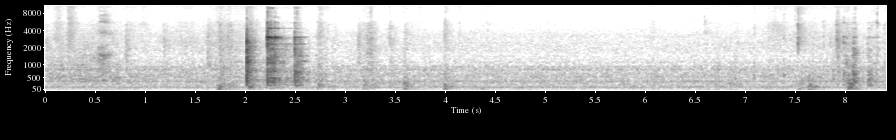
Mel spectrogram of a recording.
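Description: Containers handled on a tabletop: a quick cluster of knocks and clinks about two seconds in and a couple more around four seconds, then quieter handling as baking soda is shaken from its cardboard box into a small glass jar of canola oil.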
